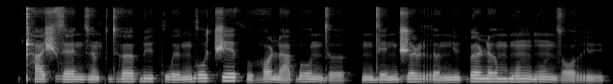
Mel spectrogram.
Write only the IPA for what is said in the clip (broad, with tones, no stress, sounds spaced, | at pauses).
ʈʰ a˨ ʃ z ɛ˨ n z œ̃˨ k dʱ œ˧ ɓ y˧ k w ø˨ ŋ ɡ o˦ t͡ʃ e˦ θ u˨ ɦ ɔ˧ ɳ a˨ ɓ o˦ n d əː˨ | n d e˨ n d͡ʒ œ˧ ɭ r ə˨ n y˨ ɓ œ˦ ɳ ə˦ m b õ˦ ŋ ɡ ũ˧ n z ɔ˨ r y˨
